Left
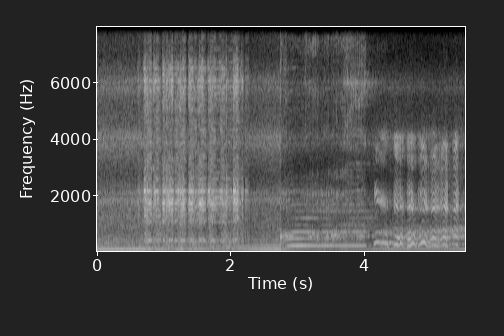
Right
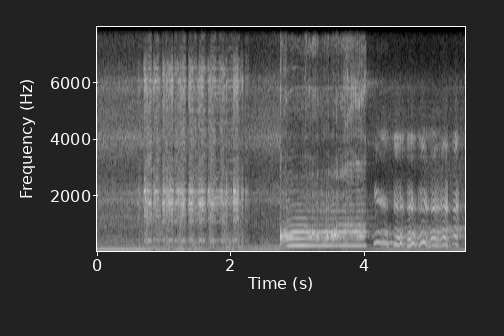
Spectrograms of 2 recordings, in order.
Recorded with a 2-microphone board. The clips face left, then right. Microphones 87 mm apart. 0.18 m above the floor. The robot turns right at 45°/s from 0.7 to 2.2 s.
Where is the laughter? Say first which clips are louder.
Right 3 dB; 15° right (ahead or behind), 2 m.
